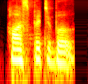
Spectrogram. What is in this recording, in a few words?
"Hospitable", Indian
